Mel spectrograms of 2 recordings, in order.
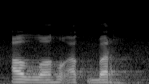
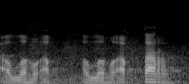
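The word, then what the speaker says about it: الله أكبر: Jadi jangan ada sampai salah huruf Allahu Akbar, atau banyak tadi digantinya dengan ta, misalnya dia melafazkan dengan ta Allahu Aktar.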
